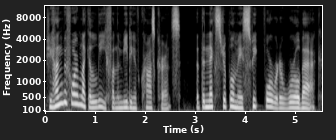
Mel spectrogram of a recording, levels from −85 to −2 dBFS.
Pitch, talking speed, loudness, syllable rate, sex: 190 Hz, 250 wpm, -20 LUFS, 5.6 syllables/s, female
